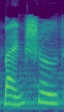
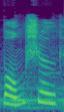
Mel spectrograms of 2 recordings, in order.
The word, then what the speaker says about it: Bổn Sư: Âm chuẩn là Bản Sư Thích Ca Mâu Ni, nhưng miền Nam đọc là Bổn Sư Thích Ca Mâu Ni. Đọc chữ bản thấy rất xa lạ. Người miền Bắc không thích đọc Bổn Sư.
